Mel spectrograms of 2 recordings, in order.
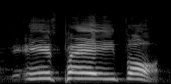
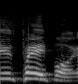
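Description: First: Slow, weighty "paid for"; slow emphasis. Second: Said in the usual way. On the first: Shown as a demonstration. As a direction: lean on every word, slowly. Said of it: "but it's paid for". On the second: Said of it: "You ain't got to rejoice with me".

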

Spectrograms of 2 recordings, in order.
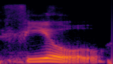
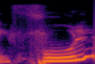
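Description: First: "fuel" as slow "fyool"; corrected pronunciation. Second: "full" with no y-glide, like "fool"; mispronunciation shown. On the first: Teacher corrects Gonzalo's word, slow "fuel" as "fyool". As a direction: put a clear y-glide after the f of "fuel". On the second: Teacher echoes student's slip, "full" without any y-sound. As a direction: echo the mistaken "full", raised as a query. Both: Shown as a demonstration. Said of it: "Esto es fuel".

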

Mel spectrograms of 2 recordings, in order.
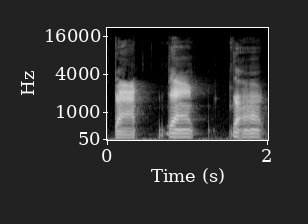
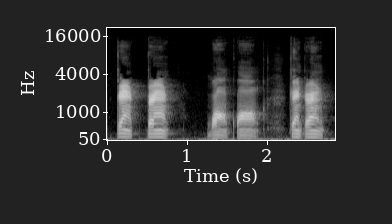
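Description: First: Loud, bold duck quacks; big ducks quacking. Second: Small ducks quacking. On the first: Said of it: "The big ducks say". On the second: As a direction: quack like an eager little duck. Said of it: "The small ducks ... say". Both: Retold or imitated.

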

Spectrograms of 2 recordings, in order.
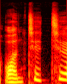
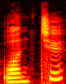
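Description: First: "want to" as "won-teu-tu", t sounded twice; over-articulated "want to" with an extra vowel; wrong doubled t. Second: "want to" as "won-tu", a single t; "want to" joined smoothly with one t; linked "want to". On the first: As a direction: separate both t's in "want to". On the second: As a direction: merge the t's in "want to". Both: Shown as a demonstration. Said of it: "want to 아니고 want to".

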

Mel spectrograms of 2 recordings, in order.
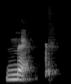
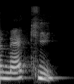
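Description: First: Neck. ending cleanly on the k, no extra i; clipped English neck with no vowel after k; correct neck. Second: Neck said as "necky" with a trailing i sound; the Brazilian mistake, adding an i after neck; wrong neck with extra I. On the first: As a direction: swallow the i and stop dead on the k of Neck. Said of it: "engole esse I e fala neck". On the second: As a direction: Brazilian learner's neck ending in i. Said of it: "porque não tem um I no final". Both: Shown as a demonstration.

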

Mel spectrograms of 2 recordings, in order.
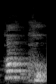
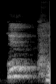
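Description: First: কক্ষ with open "aw" first vowel; mispronunciation shown. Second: কক্ষ high, with closed "o": "kok-kho"; correct pronunciation. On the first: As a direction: say কক্ষ as "kawk-kho". (কক্ষ-এর প্রথম স্বর খোলা অ) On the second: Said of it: "এটার উচ্চারণ হচ্ছে". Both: Shown as a demonstration.

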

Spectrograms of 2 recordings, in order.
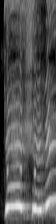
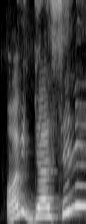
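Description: First: High, loud yell; shouted call. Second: Said in the usual way. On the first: Real, not acted. Shouting at her brother to come, high loud yell. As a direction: yell it across the house.

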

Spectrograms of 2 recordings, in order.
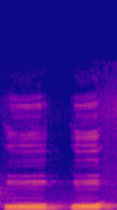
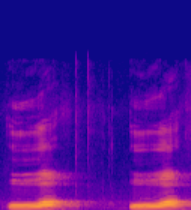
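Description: First: "오" held as one pure vowel; mistaken plain O. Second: "오어" gliding from 오 into 어, high level; corrected O sound. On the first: Imitating first-time learners, unglided "오". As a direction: say "오" with no glide into 어. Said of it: "충분히 이렇게 발음할 만해". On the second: Teacher correcting learners, gliding high-level vowel. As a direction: hold "오어" long on one loud high note. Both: Shown as a demonstration.

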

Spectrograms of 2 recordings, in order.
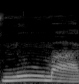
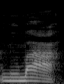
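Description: First: "numa" with weight on the NU; stress on first syllable. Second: "numa" wrongly stressed as nu-MA; stress on last syllable. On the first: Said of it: "not numa". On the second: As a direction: land on the MA of "numa". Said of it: "it's numa, not numa". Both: Shown as a demonstration.

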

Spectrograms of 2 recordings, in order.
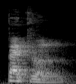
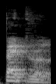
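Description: First: पेट्रोल as PET-rul, falling; correct pronunciation. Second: पेट्रोल ending in a long "role"; wrong pronunciation. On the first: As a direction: shorten the last vowel of पेट्रोल. (सही उच्चारण, पेट्रल जैसा पेट्रोल) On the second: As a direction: say the second पेट्रोल as pet-ROLE. (गलत उच्चारण, पेट्रोल में लंबा ओ) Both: Shown as a demonstration. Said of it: "पेट्रोल नहीं".

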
